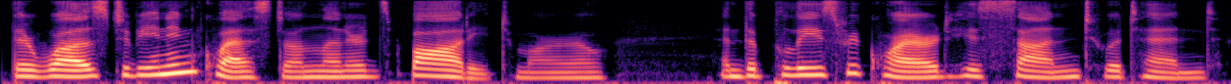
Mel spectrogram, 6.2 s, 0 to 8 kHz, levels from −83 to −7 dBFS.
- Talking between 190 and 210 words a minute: No, average, 175 wpm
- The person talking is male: No, female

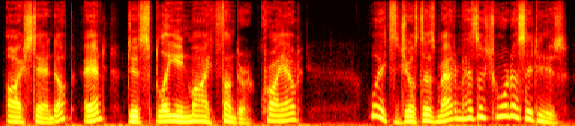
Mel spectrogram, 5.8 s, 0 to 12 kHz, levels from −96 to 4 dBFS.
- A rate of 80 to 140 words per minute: No, average, 190 wpm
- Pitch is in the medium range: Yes, medium, 155 Hz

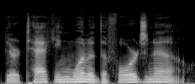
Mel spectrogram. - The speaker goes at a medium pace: No, fast, 215 wpm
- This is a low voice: Yes, low, 110 Hz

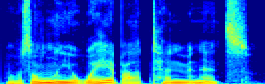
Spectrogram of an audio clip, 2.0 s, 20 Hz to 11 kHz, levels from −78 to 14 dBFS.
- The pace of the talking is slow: No, fast, 210 wpm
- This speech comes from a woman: Yes, female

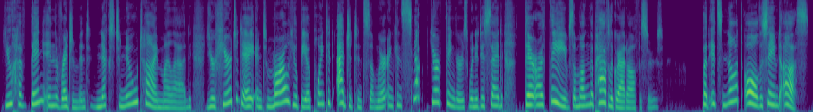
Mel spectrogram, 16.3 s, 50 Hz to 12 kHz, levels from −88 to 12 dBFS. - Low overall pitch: No, very high, 265 Hz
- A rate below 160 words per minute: No, average, 170 wpm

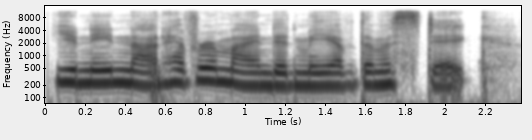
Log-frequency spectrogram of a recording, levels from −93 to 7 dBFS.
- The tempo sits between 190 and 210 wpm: No, fast, 225 wpm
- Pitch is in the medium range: No, high, 215 Hz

